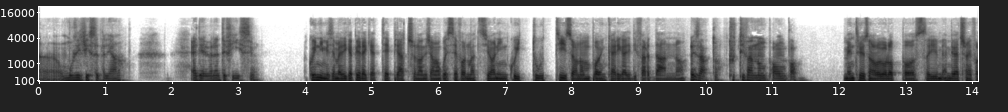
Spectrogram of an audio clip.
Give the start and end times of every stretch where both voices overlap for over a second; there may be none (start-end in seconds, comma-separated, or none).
none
